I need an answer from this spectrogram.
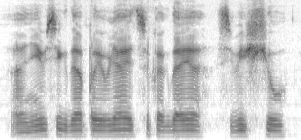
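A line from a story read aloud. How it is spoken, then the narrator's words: Neutral tone. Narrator (Russian): нейтральным тоном констатировал Шелдон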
